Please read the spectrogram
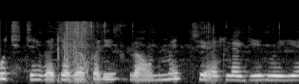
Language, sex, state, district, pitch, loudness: Hindi, female, Chandigarh, Chandigarh, 200 Hz, -16 LUFS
